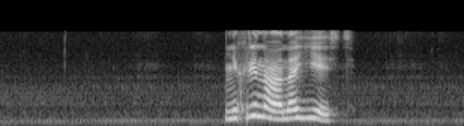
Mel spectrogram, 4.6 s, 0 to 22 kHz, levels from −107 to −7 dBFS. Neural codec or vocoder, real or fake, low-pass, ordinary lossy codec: none; real; none; none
